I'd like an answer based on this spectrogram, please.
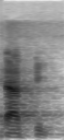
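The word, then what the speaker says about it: Tapti: It's pronounced as Tapi and Tapi. Okay, T-A-P-I as well as T-A-P-T-I. Both are same.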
